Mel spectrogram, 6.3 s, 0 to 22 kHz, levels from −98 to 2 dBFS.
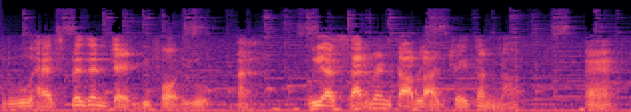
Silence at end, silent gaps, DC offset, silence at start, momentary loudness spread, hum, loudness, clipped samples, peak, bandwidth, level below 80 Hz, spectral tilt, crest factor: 0 s; none; under 0.1%; 0 s; 14 LU; none; -21 LUFS; under 0.1%; -2 dBFS; 16.5 kHz; -38 dBFS; -4.5 dB/octave; 20 dB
